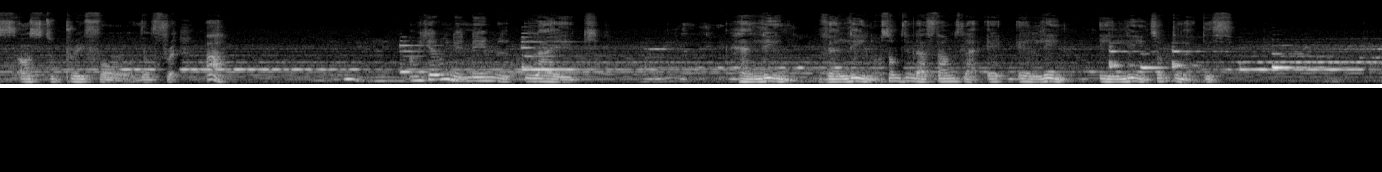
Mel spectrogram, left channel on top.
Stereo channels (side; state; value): right; silent; 60 dB below the other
